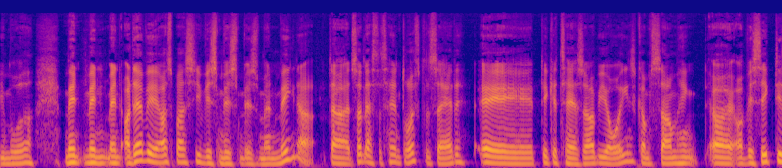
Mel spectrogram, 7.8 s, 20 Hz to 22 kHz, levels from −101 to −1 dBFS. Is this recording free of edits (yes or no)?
no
